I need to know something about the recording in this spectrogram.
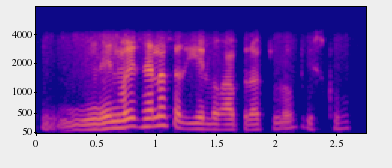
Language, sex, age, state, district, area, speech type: Hindi, male, 18-30, Madhya Pradesh, Balaghat, rural, conversation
